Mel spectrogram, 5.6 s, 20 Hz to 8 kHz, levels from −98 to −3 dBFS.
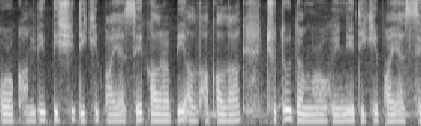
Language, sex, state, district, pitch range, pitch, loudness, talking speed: Nagamese, female, Nagaland, Kohima, 155-180 Hz, 160 Hz, -17 LUFS, 170 wpm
